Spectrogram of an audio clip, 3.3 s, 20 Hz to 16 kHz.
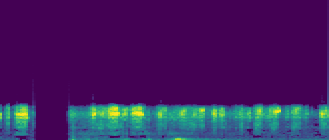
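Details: Tit nestlings two weeks old at Théding, May 13, 2019, start with a squeak, fall silent briefly, then resume a dense high scratchy chirping with a few low bumps.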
